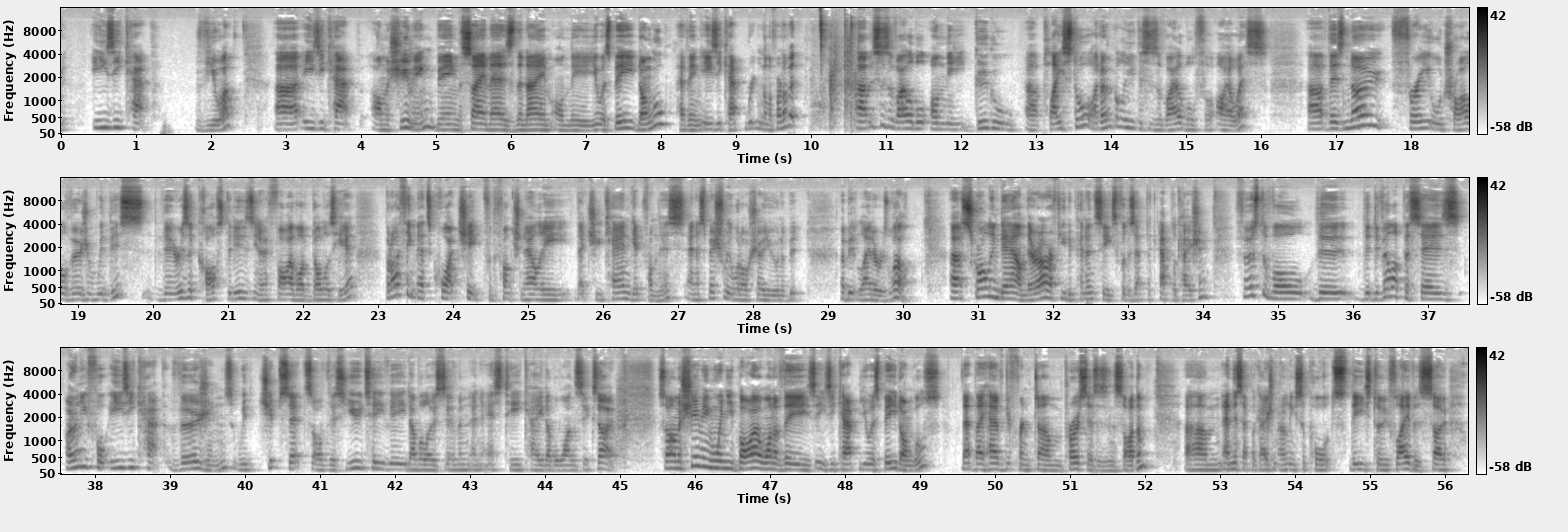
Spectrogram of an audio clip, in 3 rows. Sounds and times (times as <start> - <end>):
Speech: 0.0 - 56.3.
